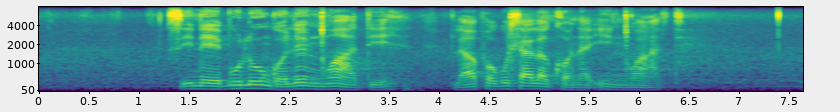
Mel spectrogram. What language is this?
South Ndebele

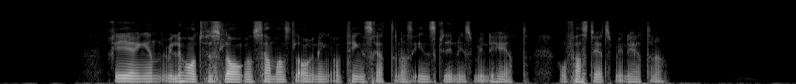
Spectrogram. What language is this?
Swedish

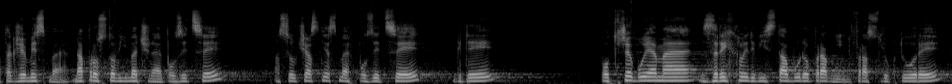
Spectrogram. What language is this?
Czech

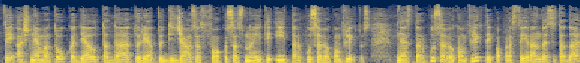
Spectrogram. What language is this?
Lithuanian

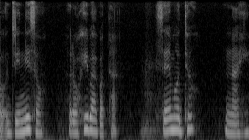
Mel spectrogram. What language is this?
Odia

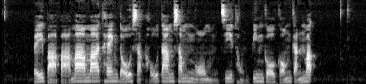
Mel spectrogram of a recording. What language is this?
Cantonese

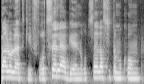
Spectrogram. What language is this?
Hebrew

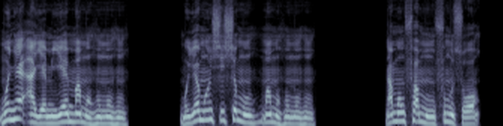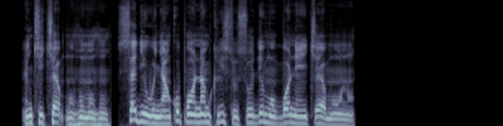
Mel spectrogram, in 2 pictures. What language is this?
Akan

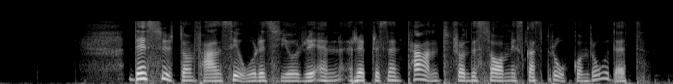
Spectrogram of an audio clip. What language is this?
Swedish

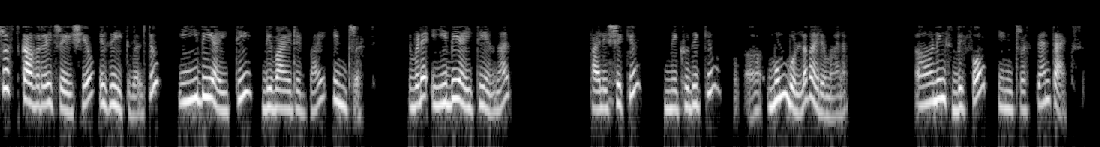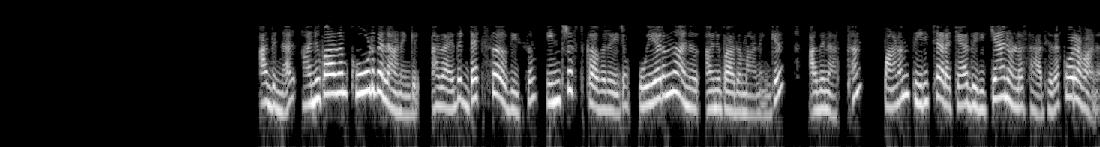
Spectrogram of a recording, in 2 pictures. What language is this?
Malayalam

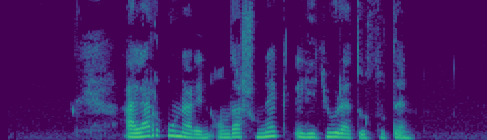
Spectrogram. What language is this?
Basque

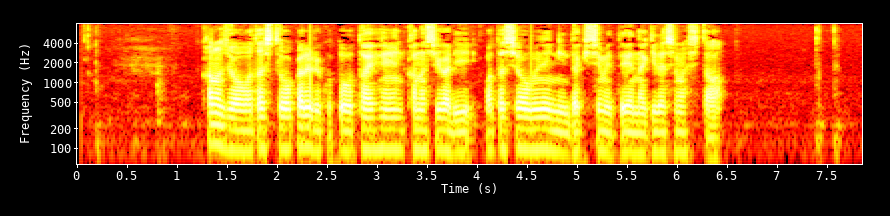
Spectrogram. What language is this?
Japanese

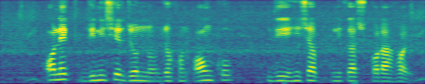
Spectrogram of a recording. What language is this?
Bangla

